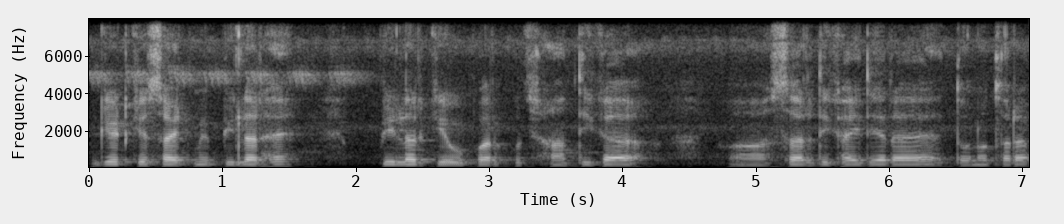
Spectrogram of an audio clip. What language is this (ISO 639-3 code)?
hin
